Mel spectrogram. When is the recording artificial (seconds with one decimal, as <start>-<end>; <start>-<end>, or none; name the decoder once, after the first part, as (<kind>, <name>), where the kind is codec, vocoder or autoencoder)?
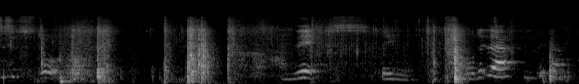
0.0-0.9 (vocoder, Vocos); 4.6-5.8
